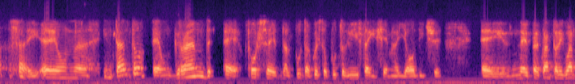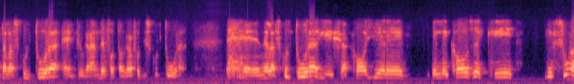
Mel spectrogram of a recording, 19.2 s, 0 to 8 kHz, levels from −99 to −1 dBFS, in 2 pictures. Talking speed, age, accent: 135 wpm, 50-69, native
